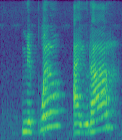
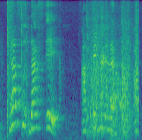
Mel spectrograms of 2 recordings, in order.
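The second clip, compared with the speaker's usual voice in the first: excited; 6 semitones higher than usual. Real, not acted. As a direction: celebrate finally cracking it. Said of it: "I'm getting so excited now".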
